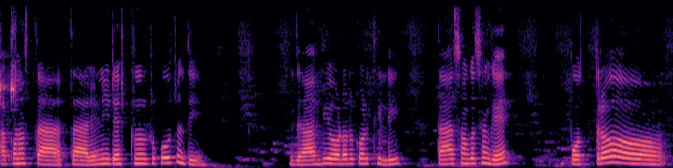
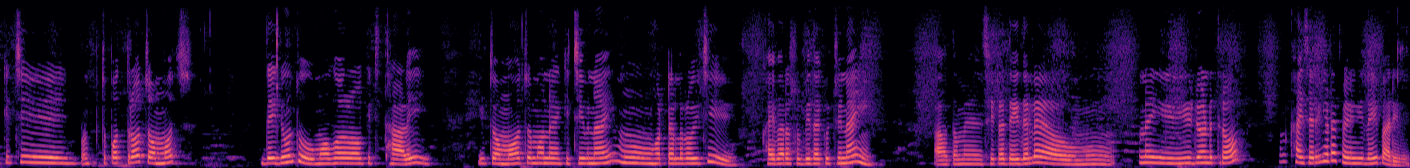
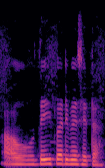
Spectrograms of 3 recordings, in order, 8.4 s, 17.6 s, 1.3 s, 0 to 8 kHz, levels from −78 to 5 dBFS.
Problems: constant background noise, continuous background conversations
